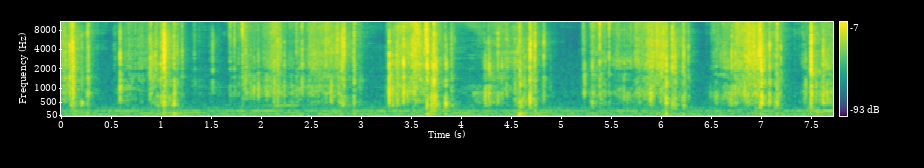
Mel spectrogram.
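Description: Fingertips peel and flick thin cotton-paper $100 bills one at a time from a fanned stack while counting. Quick, bright, crisp paper snaps and crinkles come in bursts with short quiet gaps between them, each flick dying away almost instantly.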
